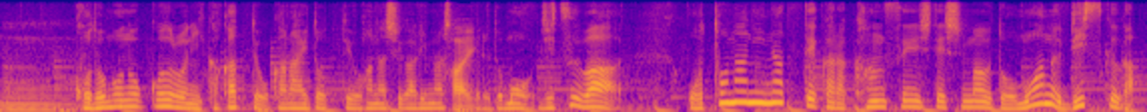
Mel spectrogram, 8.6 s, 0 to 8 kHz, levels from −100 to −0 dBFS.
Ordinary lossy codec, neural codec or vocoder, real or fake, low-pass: none; none; real; 7.2 kHz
